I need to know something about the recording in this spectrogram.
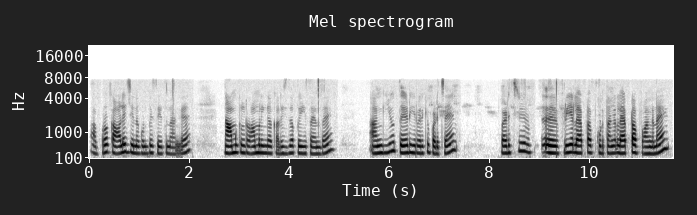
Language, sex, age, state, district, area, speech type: Tamil, female, 30-45, Tamil Nadu, Namakkal, rural, spontaneous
